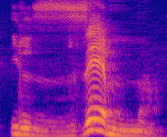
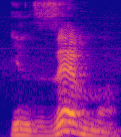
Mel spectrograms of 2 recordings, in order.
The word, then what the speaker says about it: ils aiment: personal pronoun, it is just an S, it means without a vowel, it has to sound like a Z. So that's why you have to say ils aiment. Ils aiment.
